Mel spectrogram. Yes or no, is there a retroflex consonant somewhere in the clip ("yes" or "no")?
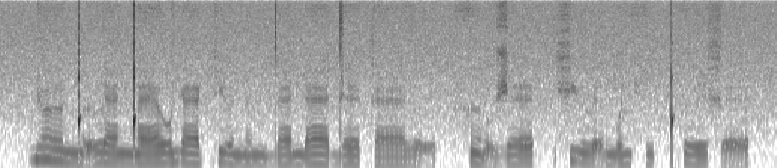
yes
